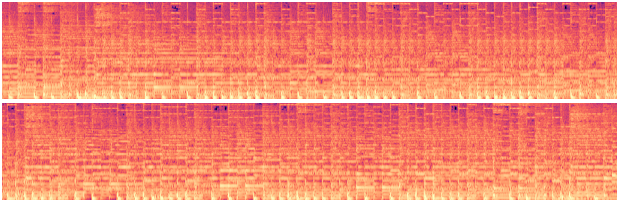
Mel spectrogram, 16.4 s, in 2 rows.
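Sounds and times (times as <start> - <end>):
wavetable synth: 0.2 - 16.3.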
